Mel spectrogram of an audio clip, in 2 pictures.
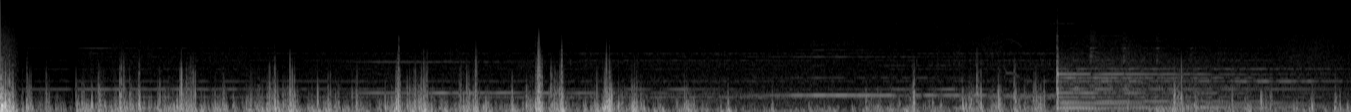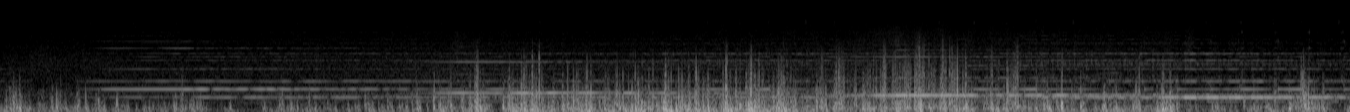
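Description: Quiet background music of long held notes that shift chord now and then, over faint irregular knocks and rustles.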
